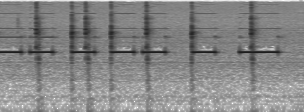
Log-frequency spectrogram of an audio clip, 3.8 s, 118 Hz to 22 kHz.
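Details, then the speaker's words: Multimeter on continuity across a 9-volt relay's contacts, with battery and an added LED: a clean high-pitched beep each time the clicky switch closes the circuit, seven short bursts with clicks at each start; the relay closing gives continuity and lights the LED. "My meter gets continuity. I'm closing the circuit."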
